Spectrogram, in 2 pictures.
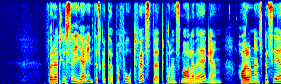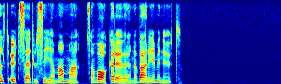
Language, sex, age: Swedish, female, 29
